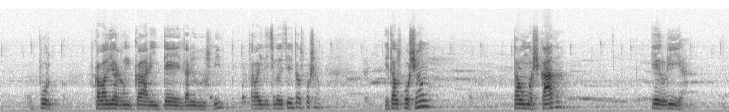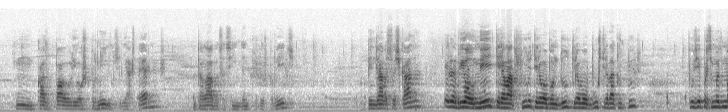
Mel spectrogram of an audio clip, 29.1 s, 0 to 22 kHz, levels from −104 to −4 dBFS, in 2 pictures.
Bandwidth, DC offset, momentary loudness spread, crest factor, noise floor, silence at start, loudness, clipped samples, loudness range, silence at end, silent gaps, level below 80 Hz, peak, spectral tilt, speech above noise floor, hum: 9.6 kHz; under 0.1%; 22 LU; 22 dB; -63 dBFS; 0.55 s; -32 LUFS; under 0.1%; 14 LU; 0 s; none; -68 dBFS; -12 dBFS; -6.5 dB/octave; 31 dB; none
